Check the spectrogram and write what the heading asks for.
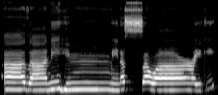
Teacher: میم مشدد ہے، اس کے اوپر غنہ کریں گے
